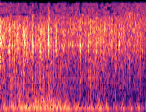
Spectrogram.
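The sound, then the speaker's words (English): An aeroplane engine drones steadily and loudly for the whole stretch, a deep humming rumble with a rough, hissing wash over it and no pauses or voices. “Look, there's another aeroplane.”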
